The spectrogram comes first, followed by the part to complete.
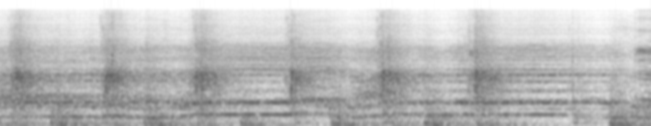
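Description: Congregation singing an Ethiopian Orthodox hymn together, with hand claps keeping a steady beat of about three claps every two seconds.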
